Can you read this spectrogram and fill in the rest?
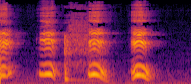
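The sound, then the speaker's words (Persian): A human voice imitates a monkey with a quick run of four or five rising-and-falling hooting calls, loud, with short gaps between them and no other sounds. “ولی سوالی که دارم از بچه های طرفدار اینترنی که صدای میمون رو چجوری در میاری احتمال اینجوری نیست”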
